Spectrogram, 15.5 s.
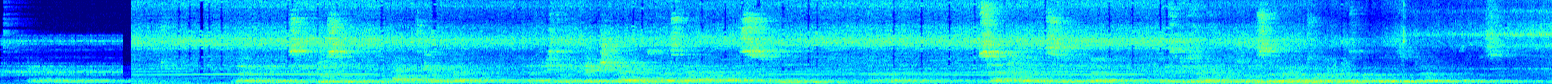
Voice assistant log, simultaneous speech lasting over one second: present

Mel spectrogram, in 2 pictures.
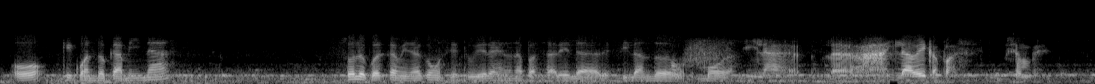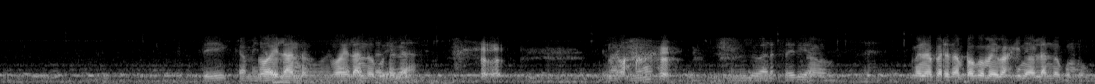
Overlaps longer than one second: present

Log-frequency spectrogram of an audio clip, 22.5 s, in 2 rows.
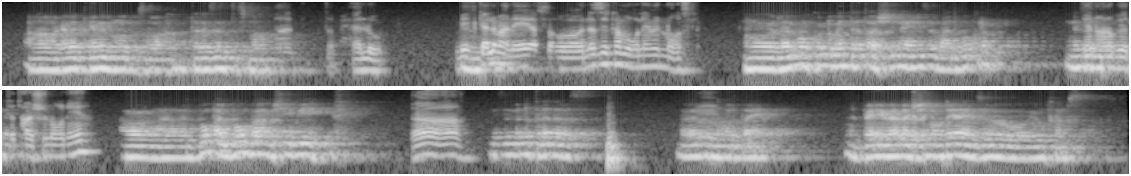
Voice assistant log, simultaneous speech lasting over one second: none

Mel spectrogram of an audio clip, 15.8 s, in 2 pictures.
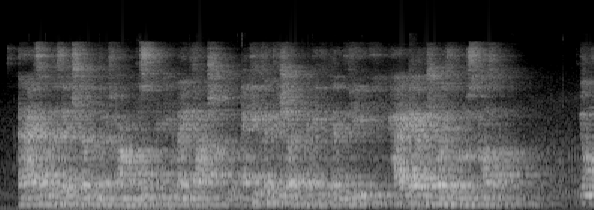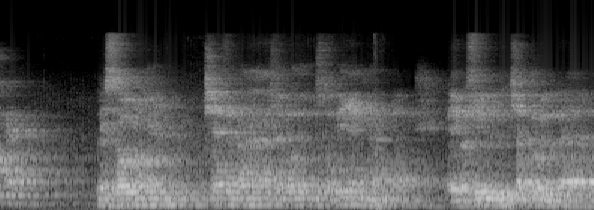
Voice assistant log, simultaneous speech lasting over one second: none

